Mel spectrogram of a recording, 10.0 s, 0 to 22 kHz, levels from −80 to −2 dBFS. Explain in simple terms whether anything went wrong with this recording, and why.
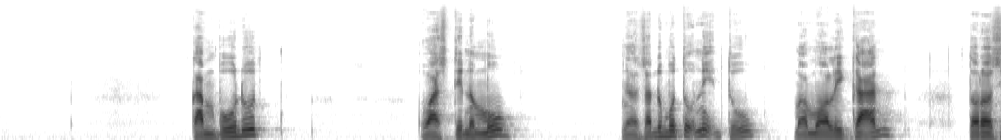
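Nothing went wrong here: the speech comes through steadily the whole way, with no glitches, dropouts or odd sounds to point to.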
